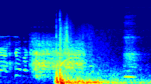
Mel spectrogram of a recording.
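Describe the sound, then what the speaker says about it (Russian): An explosion in The Last of Us bursts out as a loud low thud, with a rumbling tail under a voice talking over it. "Взрыв!"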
